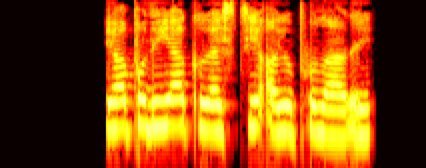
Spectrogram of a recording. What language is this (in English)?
Uyghur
